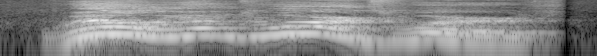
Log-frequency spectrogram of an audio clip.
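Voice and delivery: high, loud and slow, like a showman announcing a star; grand introduction. Acted. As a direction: boom the name out to the audience. Host grandly introduces the guest.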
